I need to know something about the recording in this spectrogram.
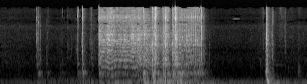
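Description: A cordless power screwdriver whirs briefly.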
